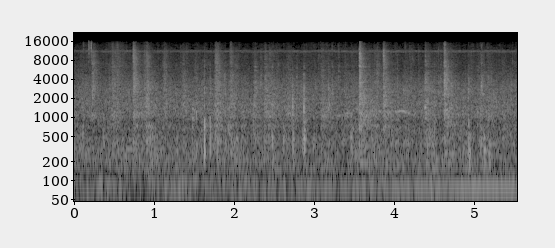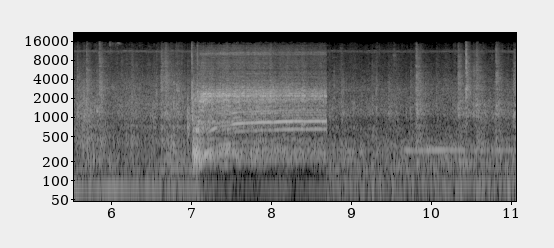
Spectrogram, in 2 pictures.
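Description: Electric kitchen mixer-grinder motor spinning up and running for about a second and a half before cutting off: a short pulse to crush coconut and cumin coarsely rather than grind it smooth. Before it, light clicks and clatter as the steel jar is handled and fitted.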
